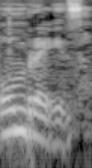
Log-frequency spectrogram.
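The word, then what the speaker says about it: ombrés: So first things first is the blush ombres.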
